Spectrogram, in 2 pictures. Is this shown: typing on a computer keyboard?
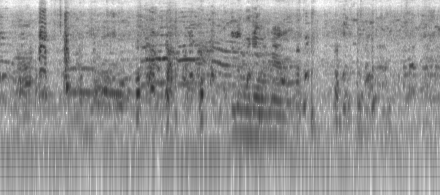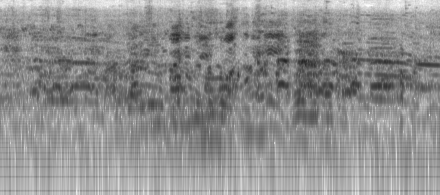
no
